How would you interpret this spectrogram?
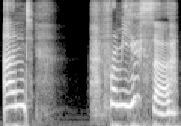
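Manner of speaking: usual speaking voice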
